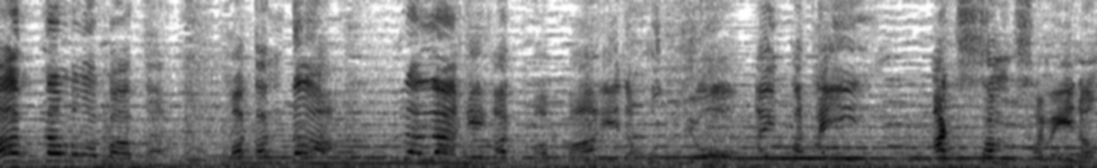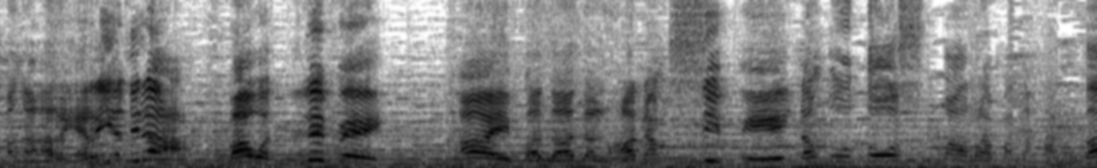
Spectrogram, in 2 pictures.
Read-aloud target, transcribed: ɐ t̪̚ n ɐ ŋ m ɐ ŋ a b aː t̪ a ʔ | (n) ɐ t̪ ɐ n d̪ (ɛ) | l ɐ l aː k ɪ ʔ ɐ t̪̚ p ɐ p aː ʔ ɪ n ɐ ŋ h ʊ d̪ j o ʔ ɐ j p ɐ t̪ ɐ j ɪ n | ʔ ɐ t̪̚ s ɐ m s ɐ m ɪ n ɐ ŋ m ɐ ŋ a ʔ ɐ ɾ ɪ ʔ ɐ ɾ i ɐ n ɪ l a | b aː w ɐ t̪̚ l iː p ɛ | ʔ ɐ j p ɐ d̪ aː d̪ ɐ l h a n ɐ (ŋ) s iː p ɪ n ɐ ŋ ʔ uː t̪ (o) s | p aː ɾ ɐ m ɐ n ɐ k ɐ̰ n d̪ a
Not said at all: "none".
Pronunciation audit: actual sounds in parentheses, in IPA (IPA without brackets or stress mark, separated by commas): m, a, ŋ, o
